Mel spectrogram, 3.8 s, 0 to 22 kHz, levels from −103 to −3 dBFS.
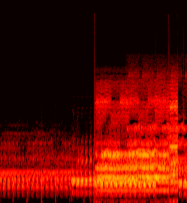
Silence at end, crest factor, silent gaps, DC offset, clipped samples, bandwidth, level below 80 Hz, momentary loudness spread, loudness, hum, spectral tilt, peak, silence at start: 0 s; 16 dB; none; under 0.1%; under 0.1%; 7.6 kHz; -78 dBFS; 18 LU; -42 LUFS; none; -5 dB/octave; -28 dBFS; 0 s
